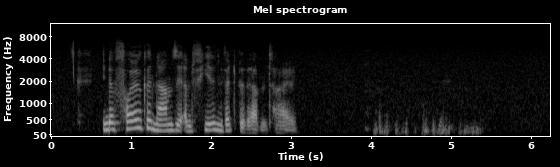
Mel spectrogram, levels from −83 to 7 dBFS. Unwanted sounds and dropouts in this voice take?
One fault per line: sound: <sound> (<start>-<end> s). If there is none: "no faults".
sound: laugh (3.9-5.5 s)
